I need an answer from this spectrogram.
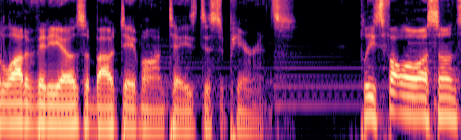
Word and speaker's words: Davohnte: The way you pronounce his name is Devonte.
